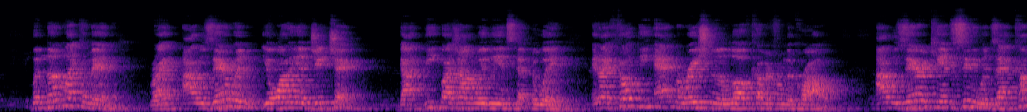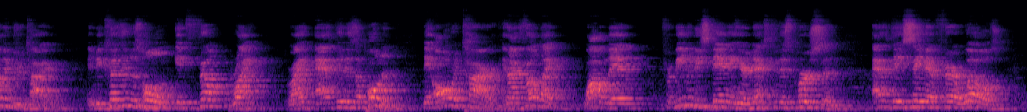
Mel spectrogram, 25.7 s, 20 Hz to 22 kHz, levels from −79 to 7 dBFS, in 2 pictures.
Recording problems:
off-mic speech; far
room echo; noticeable; dies away in 0.8 s
chatter from many people; faint; throughout; 25 dB below the speech

